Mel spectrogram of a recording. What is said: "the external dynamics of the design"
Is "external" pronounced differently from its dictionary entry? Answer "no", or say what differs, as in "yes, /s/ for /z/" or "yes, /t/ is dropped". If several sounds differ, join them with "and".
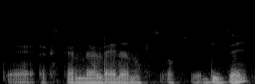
no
